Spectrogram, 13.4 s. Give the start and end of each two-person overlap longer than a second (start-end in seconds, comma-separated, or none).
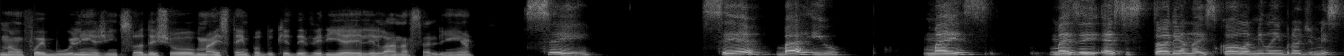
none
